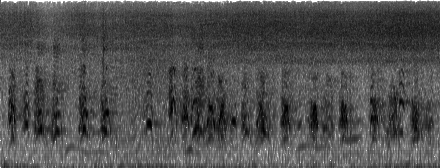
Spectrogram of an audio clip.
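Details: Four Jack Russell Terriers on Laem Ka beach, Phuket, Thailand, barking: quick, sharp, high yapping barks in a rapid run, with surf-like noise and wind behind.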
